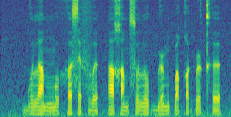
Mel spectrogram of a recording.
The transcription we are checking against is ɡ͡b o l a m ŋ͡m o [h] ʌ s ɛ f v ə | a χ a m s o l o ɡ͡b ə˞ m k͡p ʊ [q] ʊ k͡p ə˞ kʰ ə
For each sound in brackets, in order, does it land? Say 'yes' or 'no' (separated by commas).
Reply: yes, yes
